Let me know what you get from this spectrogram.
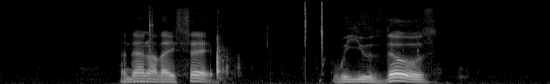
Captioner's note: lips smacking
